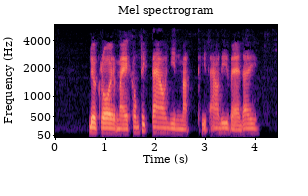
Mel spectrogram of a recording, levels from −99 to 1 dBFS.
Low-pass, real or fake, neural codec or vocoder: 5.4 kHz; real; none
